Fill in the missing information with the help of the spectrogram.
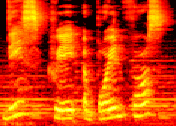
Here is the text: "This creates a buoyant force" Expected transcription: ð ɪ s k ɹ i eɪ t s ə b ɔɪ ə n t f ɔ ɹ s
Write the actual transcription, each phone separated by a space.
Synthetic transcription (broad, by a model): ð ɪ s k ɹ i eɪ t ə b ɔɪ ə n f ɔ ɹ s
